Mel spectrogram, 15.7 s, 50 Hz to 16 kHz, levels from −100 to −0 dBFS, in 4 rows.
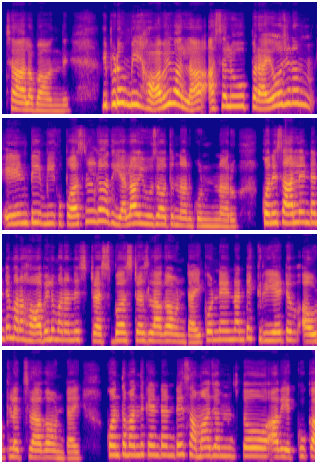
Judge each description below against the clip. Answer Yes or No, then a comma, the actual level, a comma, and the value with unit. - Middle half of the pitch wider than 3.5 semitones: Yes, average, 4.1 semitones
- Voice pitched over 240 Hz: Yes, very high, 270 Hz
